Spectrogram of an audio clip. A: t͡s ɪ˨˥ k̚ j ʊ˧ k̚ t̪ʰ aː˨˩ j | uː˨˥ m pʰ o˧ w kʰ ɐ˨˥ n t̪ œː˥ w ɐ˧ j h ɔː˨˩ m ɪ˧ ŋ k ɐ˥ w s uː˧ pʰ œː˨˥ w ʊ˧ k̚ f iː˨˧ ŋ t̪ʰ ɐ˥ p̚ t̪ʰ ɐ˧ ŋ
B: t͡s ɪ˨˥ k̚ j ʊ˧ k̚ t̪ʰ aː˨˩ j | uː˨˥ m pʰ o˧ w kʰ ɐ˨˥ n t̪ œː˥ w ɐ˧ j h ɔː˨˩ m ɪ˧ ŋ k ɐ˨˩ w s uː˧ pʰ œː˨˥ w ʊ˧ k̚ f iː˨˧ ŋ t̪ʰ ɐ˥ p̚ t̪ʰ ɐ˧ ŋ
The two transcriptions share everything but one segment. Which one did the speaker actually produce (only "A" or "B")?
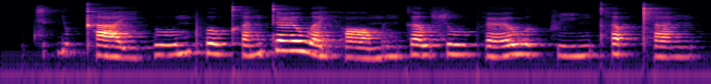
A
